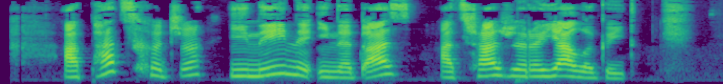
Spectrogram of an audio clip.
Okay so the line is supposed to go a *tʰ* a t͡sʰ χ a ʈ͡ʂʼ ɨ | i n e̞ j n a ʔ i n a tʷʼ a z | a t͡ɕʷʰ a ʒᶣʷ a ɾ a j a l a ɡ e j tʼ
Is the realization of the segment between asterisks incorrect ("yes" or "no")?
yes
